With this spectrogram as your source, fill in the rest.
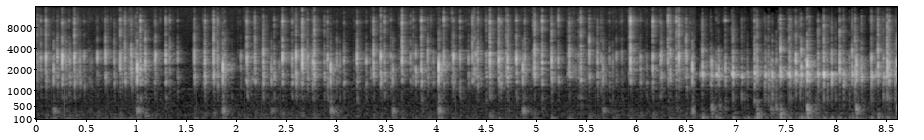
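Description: Keys on a mechanical keyboard clack rapidly as someone types.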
